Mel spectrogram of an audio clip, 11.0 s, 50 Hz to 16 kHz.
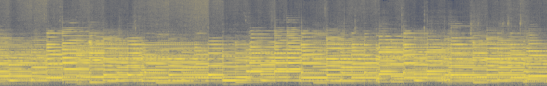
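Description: A Kawai CE-7N upright acoustic piano, built around 1982, being played with a continuous flow of notes and chords at an even level.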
